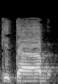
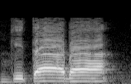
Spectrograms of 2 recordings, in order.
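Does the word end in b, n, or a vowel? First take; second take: b; vowel. First: The word ends on a bare b sound. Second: The word ends on a short vowel. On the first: The speaker calls it wrong. "bukan kitab disukunkan" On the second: The speaker calls it right. "Kalau dia tan fathah dibaca harakat satu"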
